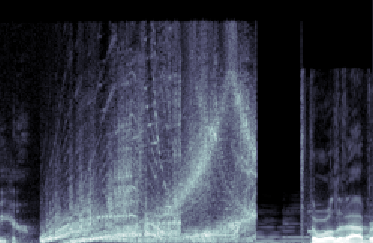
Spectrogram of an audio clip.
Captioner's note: sped up electronic sound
